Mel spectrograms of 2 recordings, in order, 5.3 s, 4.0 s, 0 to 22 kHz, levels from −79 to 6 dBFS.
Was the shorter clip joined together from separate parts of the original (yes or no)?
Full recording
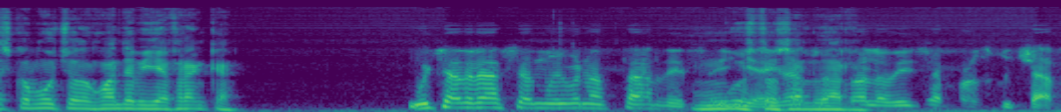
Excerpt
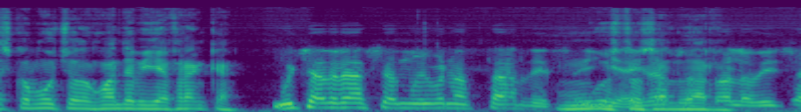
yes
